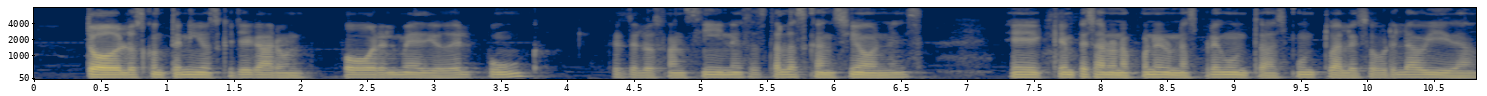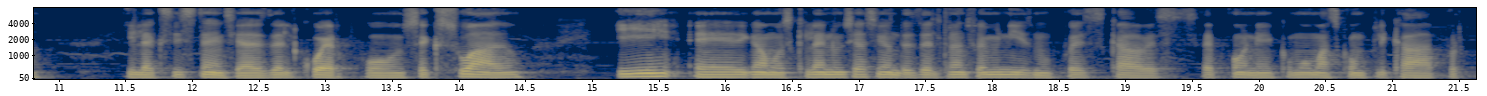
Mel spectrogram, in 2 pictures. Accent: Bogotá, Colombia; born there; now in Medellín, Colombia; nací en Bogotá, pero vivo en Medellín como hace 12 años.

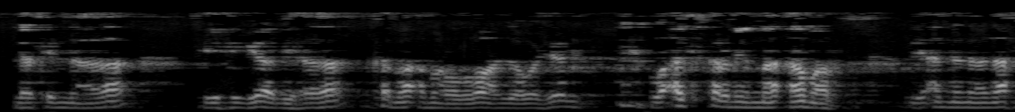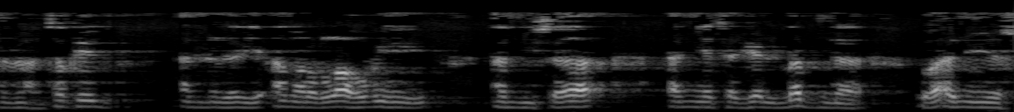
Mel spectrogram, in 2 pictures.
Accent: Damascus, Damascus Governorate, Syria; الآن أنت تعرف نوعا من هذه الفتيات التي يسمين عندنا في دمشق

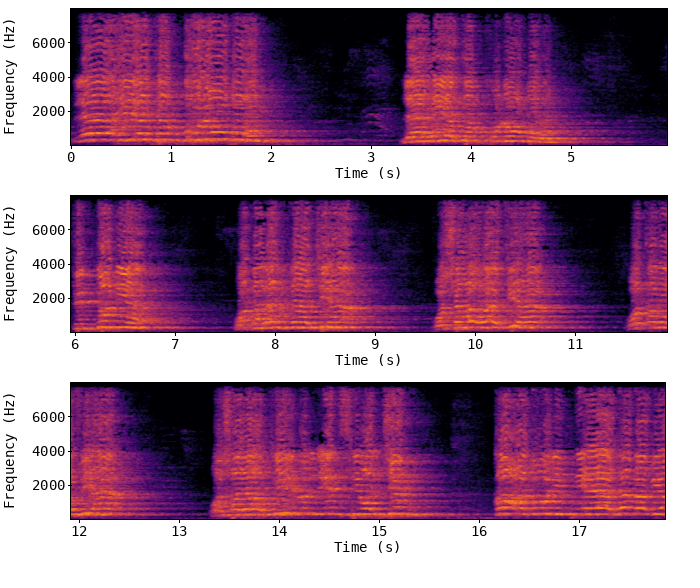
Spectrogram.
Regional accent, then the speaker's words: Egypt; اللهم احفظ بلدنا مصر وسائر بلاد المسلمين

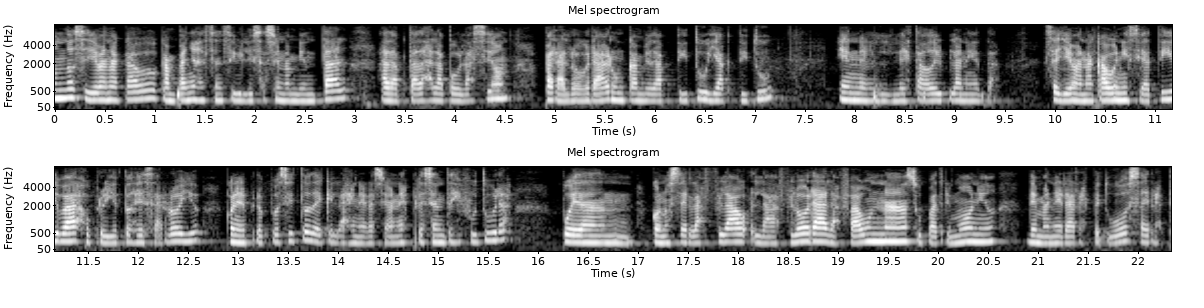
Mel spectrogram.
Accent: Canary Islands, Spain; Y sobre todo en unas islas como las Canarias, en donde la economía se sustenta principalmente en el turismo. En mi opinión, los turistas vienen buscando nuestro clima, nuestros paisajes y ecosistemas tremendamente diversos y ricos

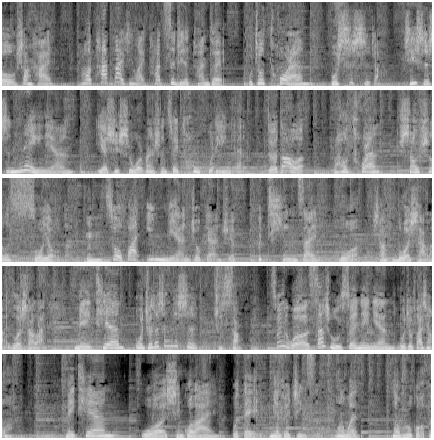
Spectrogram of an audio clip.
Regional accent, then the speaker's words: United States; 虽然我在美国长大，可是我的家庭是一个非常传统的中国家庭

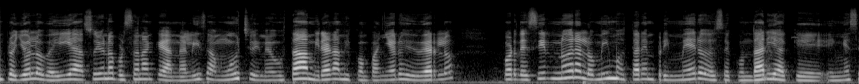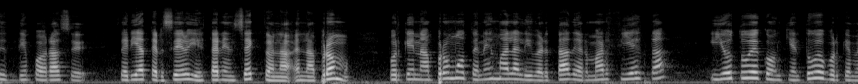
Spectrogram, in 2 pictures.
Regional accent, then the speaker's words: Guarayos, Santa Cruz, Bolivia; also born or lived in Guayaramerín, Beni; yo soy de Guarayos, pero también viví en una parte del Beni que se llama Guayaramerí. Y ambos son, hablemos de diferencia de cultura, siendo tierras cambas ambas

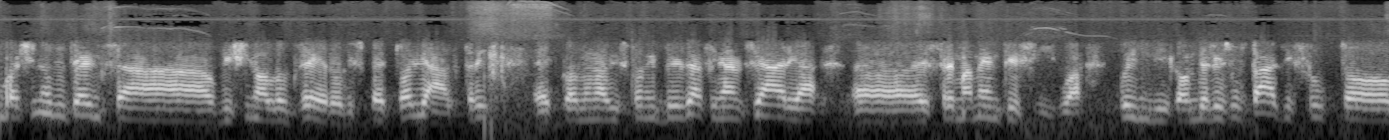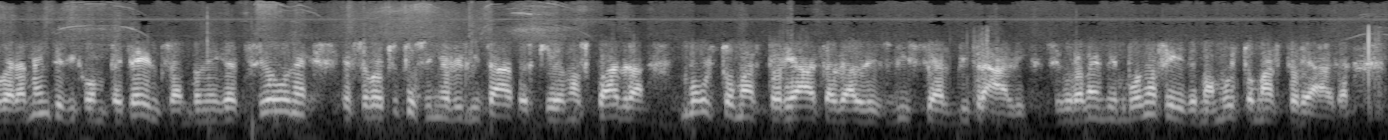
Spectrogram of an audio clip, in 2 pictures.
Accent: Naples, Campania, Italy; Mi premeva, insomma, sottolineare da napoletano

